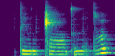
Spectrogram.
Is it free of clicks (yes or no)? no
